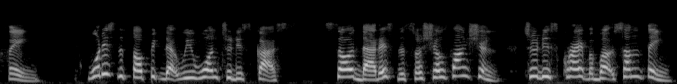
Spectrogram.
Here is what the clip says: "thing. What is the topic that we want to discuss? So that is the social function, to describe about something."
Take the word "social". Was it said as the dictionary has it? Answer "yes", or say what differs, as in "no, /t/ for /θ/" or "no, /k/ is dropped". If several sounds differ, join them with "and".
yes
